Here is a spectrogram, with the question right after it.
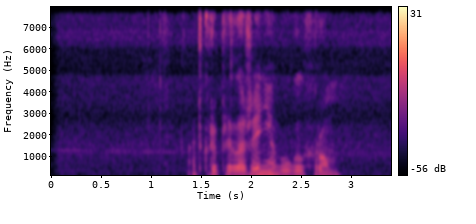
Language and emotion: Russian, neutral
